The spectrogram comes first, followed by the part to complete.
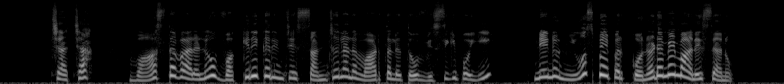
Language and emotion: Telugu, disgusted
